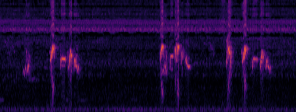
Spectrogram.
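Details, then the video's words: Close-up of a decoy red-whiskered bulbul in competitive trap singing. It gives three quick phrases of clear, fluty, slurred whistles about two seconds apart, with a constant thin high hum behind. "Cận cảnh chào mào mồi đấu bẫy, hót đấu"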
